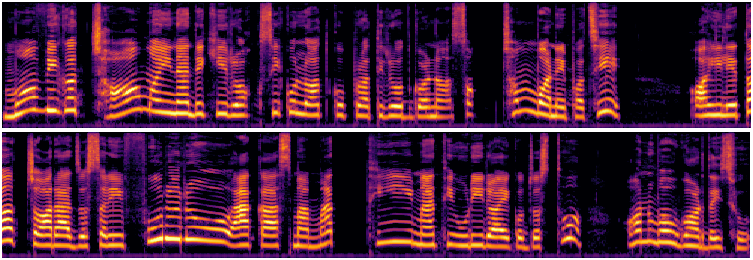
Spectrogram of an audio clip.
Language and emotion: Nepali, happy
